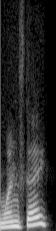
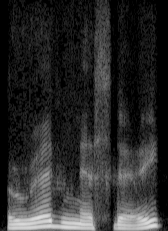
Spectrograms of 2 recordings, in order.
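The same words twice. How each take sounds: First: Said quickly, with the middle d silent. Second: Said slowly, with every letter including d sounded.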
